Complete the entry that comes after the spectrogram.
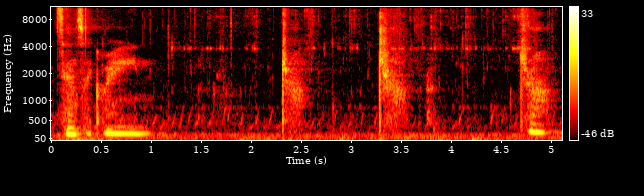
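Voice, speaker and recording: A woman speaks in a hushed, airy whisper, unhurried and deliberate. Her voice sits low with a faint gravelly texture. She guides an apprentice with gentle, teasing strictness, like a witch minding her shop. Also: fairly even intonation. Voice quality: soft unvoiced whisper. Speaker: ASMR artist. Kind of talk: whispered ASMR roleplay as a witch shopkeeper.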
